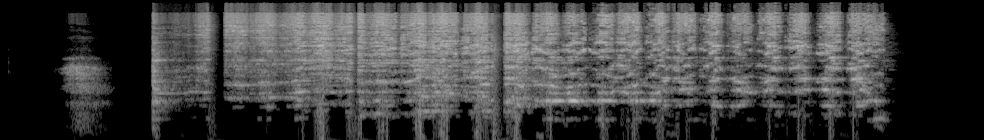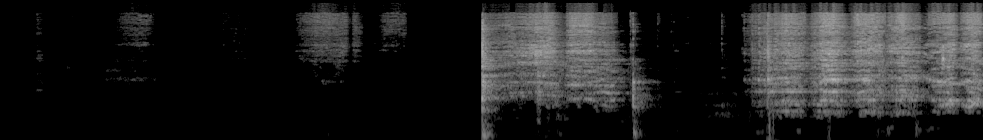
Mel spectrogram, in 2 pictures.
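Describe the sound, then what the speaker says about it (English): A Chinese meat cleaver sharpened in long stretches of close, rasping scrapes, with quiet pauses between bursts. "I'm just sharpening a knife right now"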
